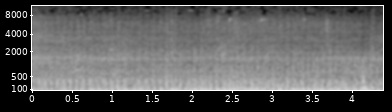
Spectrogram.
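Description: Dirt bike engine running steadily just after being started, heard close up from its handlebars as a loud, rough low rumble.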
